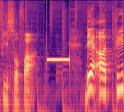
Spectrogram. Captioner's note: beep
